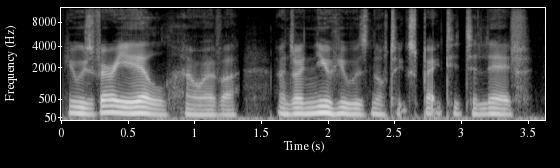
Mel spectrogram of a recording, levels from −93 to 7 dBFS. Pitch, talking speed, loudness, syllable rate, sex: 130 Hz, 230 wpm, -17 LUFS, 5.8 syllables/s, male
